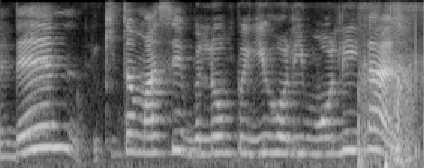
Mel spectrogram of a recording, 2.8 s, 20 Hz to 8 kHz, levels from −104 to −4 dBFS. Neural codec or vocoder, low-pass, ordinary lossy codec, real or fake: none; none; none; real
